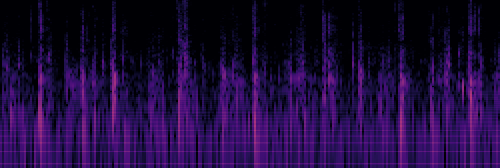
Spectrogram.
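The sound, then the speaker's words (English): Horse hooves clip-clop in a steady, slightly uneven rhythm, roughly a dozen sharp hoof strikes, like a horse walking along at a relaxed pace with no one talking. “The future president arrived at the Bells' property in the company of several men, horses, and a wagon.”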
